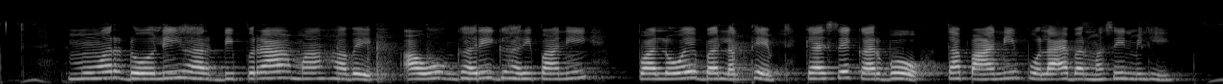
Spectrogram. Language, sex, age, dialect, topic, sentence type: Chhattisgarhi, female, 18-24, Eastern, agriculture, question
